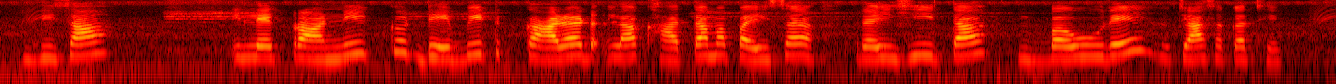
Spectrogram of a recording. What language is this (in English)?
Chhattisgarhi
